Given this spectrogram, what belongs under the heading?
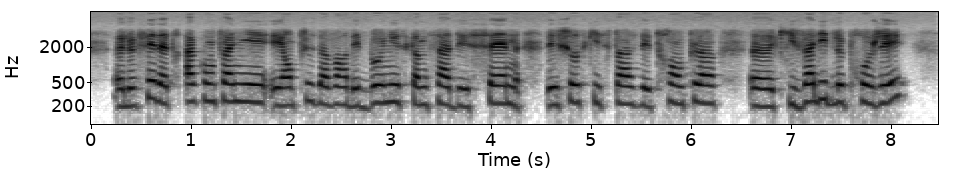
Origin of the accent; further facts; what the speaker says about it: Occitanie, France; sachant que je viens du Gard, c'est trop cool.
